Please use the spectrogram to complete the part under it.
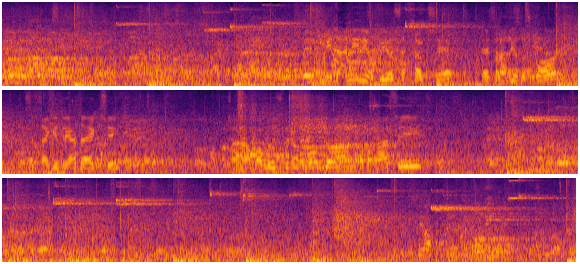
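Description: Men shout and call out to each other across an echoing hall.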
